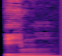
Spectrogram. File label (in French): "bing1", chinois; Cours-de-Chinois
